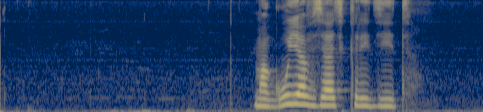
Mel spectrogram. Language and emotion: Russian, neutral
